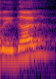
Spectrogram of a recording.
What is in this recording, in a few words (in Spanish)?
gritar, cu ha; gritar [ɣ˕ɾiˈtal]; Kuba; Havanna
